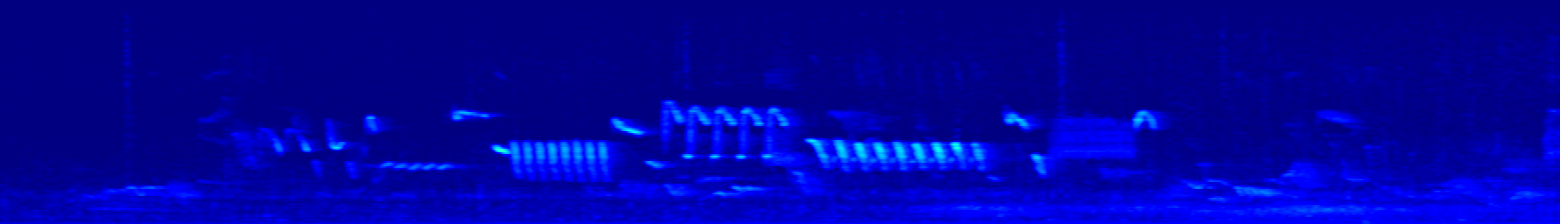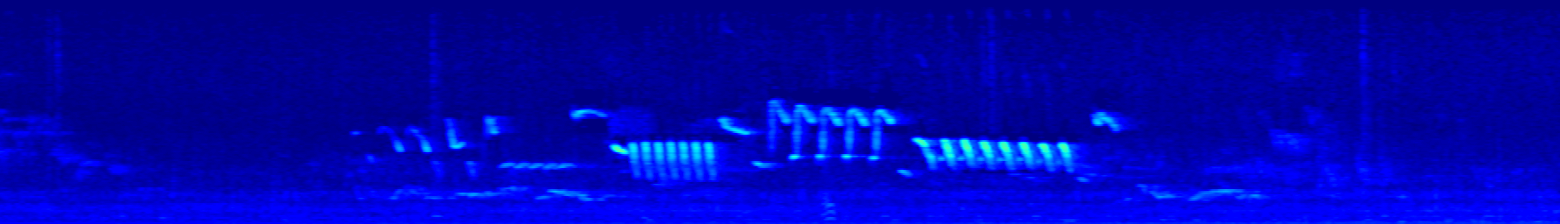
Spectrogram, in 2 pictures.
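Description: Bird singing: a phrase of quick high trills and chirps, then the same phrase again about twelve seconds later, over a faint steady low hum.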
